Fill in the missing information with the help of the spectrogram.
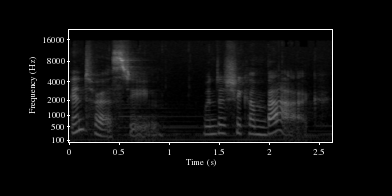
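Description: A woman's voice: high-pitched, lively intonation, a little slow, faint music behind. An actress playing a polite, awkward young girlfriend with a hesitant manner in a naturalistic drama. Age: young adult. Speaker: actor. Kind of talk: naturalistic scripted drama acting. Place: indoors in an apartment.

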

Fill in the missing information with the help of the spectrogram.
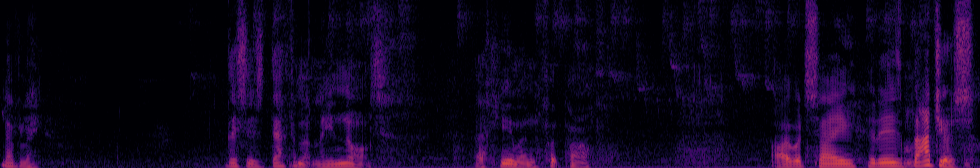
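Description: An unhurried, chatty middle-aged man from England walks outdoors along country lanes and fields, vlogging on a handheld phone camera. His voice is medium-pitched, and he pauses mid-sentence in his casual commentary while faint outdoor noise plays in the background.

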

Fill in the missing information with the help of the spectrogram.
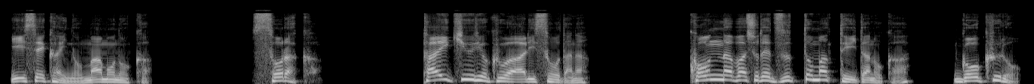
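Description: A man's voice: on the high side, no room sound, clean studio sound, exaggerated voice. An actor playing a proud, cold hedgehog knight in a Japanese video game, curt and disdainful in his delivery. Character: proud, cold anthropomorphic hedgehog knight, a brooding young male rival.

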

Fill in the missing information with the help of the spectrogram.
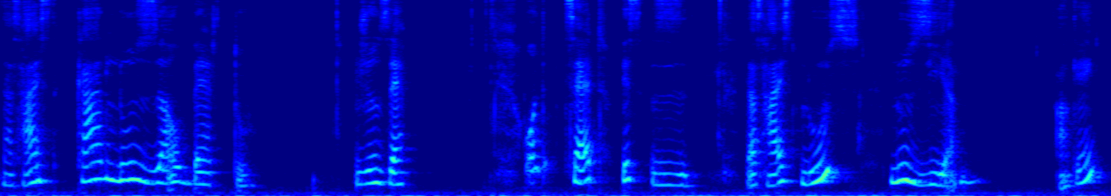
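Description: A woman from Brazil with a São Paulo accent, a native Portuguese speaker, giving an online pronunciation lesson in German, slow and deliberate, often checking in with "Okay?". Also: medium pitch, expressive, darkish tone, slightly rough. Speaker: language teacher.

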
